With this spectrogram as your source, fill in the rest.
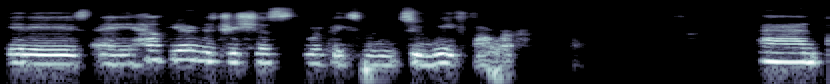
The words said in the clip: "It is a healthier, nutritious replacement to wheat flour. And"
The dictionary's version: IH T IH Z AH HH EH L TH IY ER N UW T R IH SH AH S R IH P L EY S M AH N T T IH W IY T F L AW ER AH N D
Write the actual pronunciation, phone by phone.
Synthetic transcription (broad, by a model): IH T IH Z AH HH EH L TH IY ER N UW T R IH SH AH S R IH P EY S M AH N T T IH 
